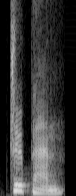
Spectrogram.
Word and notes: trepan: Indian

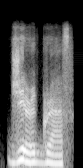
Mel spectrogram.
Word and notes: gyrograph: Indian

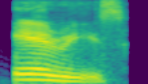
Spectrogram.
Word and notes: Aries: Indian

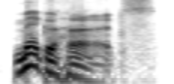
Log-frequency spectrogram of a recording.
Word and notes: megahertz: British English

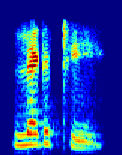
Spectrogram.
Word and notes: legatee: Indian

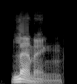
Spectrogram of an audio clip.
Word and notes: lemming: British English

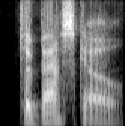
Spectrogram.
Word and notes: tabasco: American English

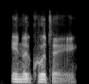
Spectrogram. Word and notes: iniquity: British English

